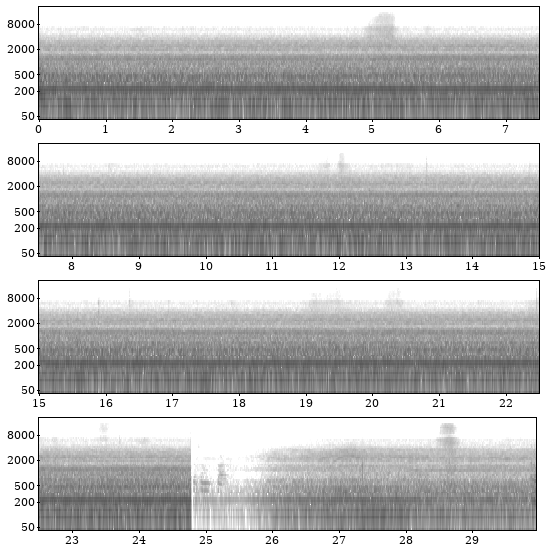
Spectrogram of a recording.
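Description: Steady electrical hum from a running kitchen appliance: one low tone with its overtones. It cuts out abruptly near the end, then comes back more quietly.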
